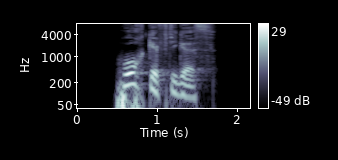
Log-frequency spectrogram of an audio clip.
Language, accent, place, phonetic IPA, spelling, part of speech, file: German, Germany, Berlin, [ˈhoːxˌɡɪftɪɡəs], hochgiftiges, adjective, De-hochgiftiges.ogg
- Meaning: strong/mixed nominative/accusative neuter singular of hochgiftig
